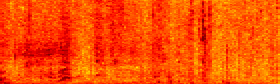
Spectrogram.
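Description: Faint handling sounds of a nylon tote bag being opened: soft fabric rustle and the light clicking of a zipper.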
